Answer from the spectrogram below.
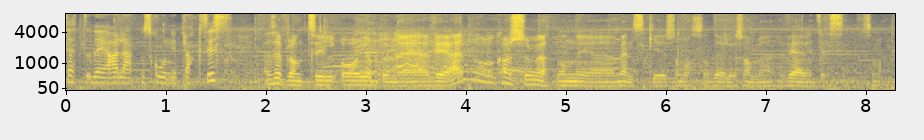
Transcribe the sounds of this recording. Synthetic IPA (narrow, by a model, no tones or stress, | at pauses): ɛt̪ːd̪ɛjæhɑɭæːʈ̚pʰɔskuːln̩ɪpʰɾɑksɪs | jjæ̰ɪs̬eːɾfɾɑmt̪ʰɪlɔjɔbːəmɛʋeːæɾɔkʰɑnʂəmøːt̪ənuːnnːyːəmɛnːəskəɾʂɔmɔsːɔd̪eːləɾʂɑmːəʋeːæɾɪnt̪əɾɛsənsɔmɑ̰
